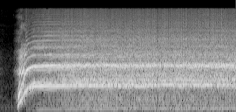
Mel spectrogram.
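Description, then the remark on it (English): A single loud, sustained human scream bursts in abruptly after a brief silence and holds at a steady high pitch for about two seconds, piercing with no talking. “I can still scream pretty loud.”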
